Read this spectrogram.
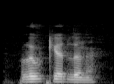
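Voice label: "лывкйӧдлыны", Komi, male; kpv audio dict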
